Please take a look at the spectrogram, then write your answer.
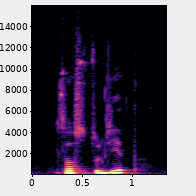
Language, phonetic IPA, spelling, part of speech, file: Czech, [ˈzostuɟɪt], zostudit, verb, Cs-zostudit.ogg
- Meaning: to dishonor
